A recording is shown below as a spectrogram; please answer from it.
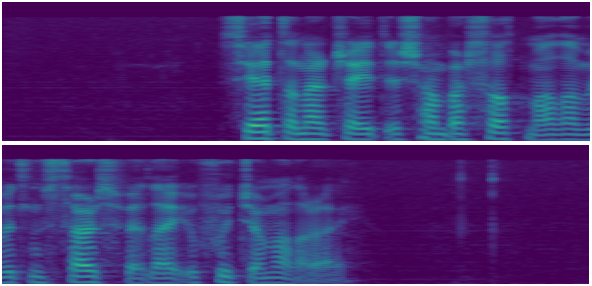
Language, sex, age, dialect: Faroese, male, 15-35, Norðuroyggjar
